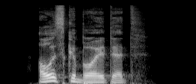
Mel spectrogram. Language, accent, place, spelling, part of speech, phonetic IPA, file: German, Germany, Berlin, ausgebeutet, verb, [ˈaʊ̯sɡəˌbɔɪ̯tət], De-ausgebeutet.ogg
- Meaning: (verb) past participle of ausbeuten; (adjective) exploited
